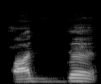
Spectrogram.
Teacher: یہاں قاف حروف مستعلیہ میں سے ہے، اس کو پر یعنی موٹا پڑھیں گے۔ آگے دال مشدد ہے، اس کو جماؤ کے ساتھ ادا کریں گے۔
